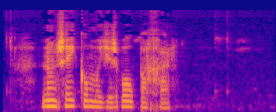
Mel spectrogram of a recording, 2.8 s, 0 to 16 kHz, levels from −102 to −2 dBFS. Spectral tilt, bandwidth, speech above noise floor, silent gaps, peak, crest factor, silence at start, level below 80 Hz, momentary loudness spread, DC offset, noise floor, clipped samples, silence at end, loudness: -4 dB/octave; 11.5 kHz; 37 dB; none; -4 dBFS; 22 dB; 0.2 s; -64 dBFS; 13 LU; under 0.1%; -62 dBFS; under 0.1%; 1 s; -23 LUFS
